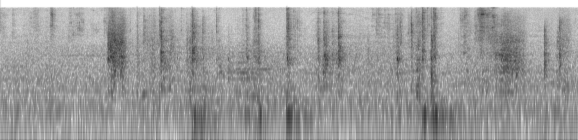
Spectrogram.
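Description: Keys jangling and clicking in a door's deadbolt as it is locked: a run of sharp metallic clicks and rattles in several clusters, over a steady low hum.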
